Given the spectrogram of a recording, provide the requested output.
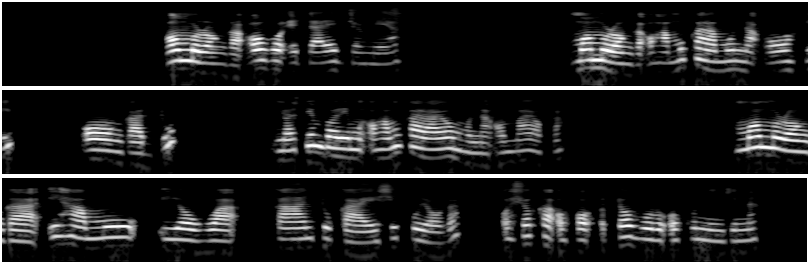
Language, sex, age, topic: Oshiwambo, female, 18-24, agriculture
